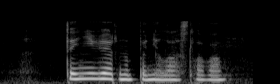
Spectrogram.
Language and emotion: Russian, neutral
